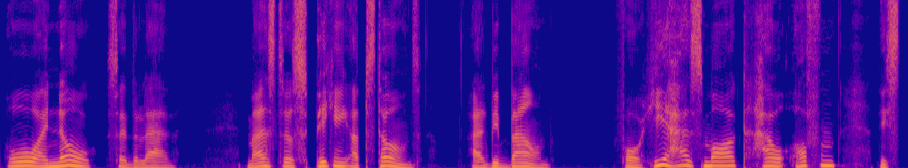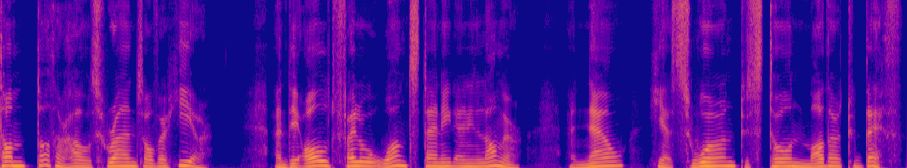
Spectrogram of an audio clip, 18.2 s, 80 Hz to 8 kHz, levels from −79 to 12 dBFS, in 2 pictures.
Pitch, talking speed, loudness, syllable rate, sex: 175 Hz, 145 wpm, -17 LUFS, 4.1 syllables/s, male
